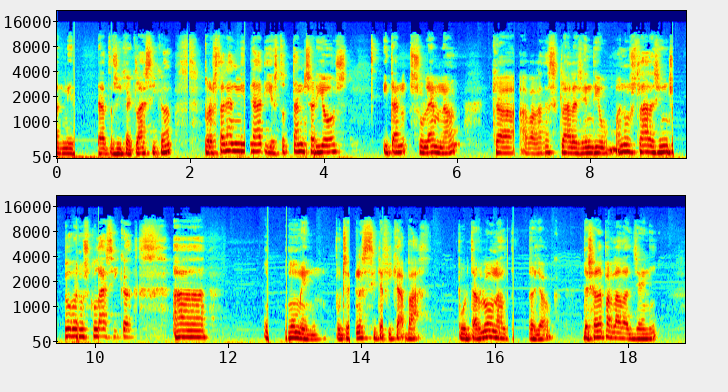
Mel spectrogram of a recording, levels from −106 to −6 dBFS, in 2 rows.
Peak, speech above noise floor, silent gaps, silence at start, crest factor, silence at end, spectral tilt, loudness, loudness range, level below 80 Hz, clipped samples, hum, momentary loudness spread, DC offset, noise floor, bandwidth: 0 dBFS; 29 dB; none; 0 s; 12 dB; 0.45 s; -5.5 dB/octave; -12 LUFS; 3 LU; -38 dBFS; under 0.1%; none; 10 LU; under 0.1%; -41 dBFS; 11.5 kHz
